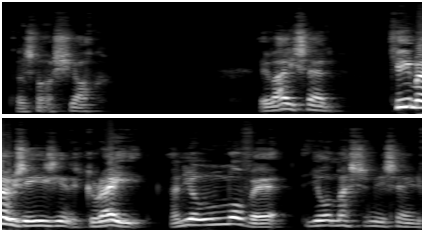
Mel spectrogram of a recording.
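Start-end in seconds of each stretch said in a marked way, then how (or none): 2.9-5.3 loud, high fake sales pitch; mock enthusiasm. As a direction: oversell it with false cheer. Mock claim he says he'd never make.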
